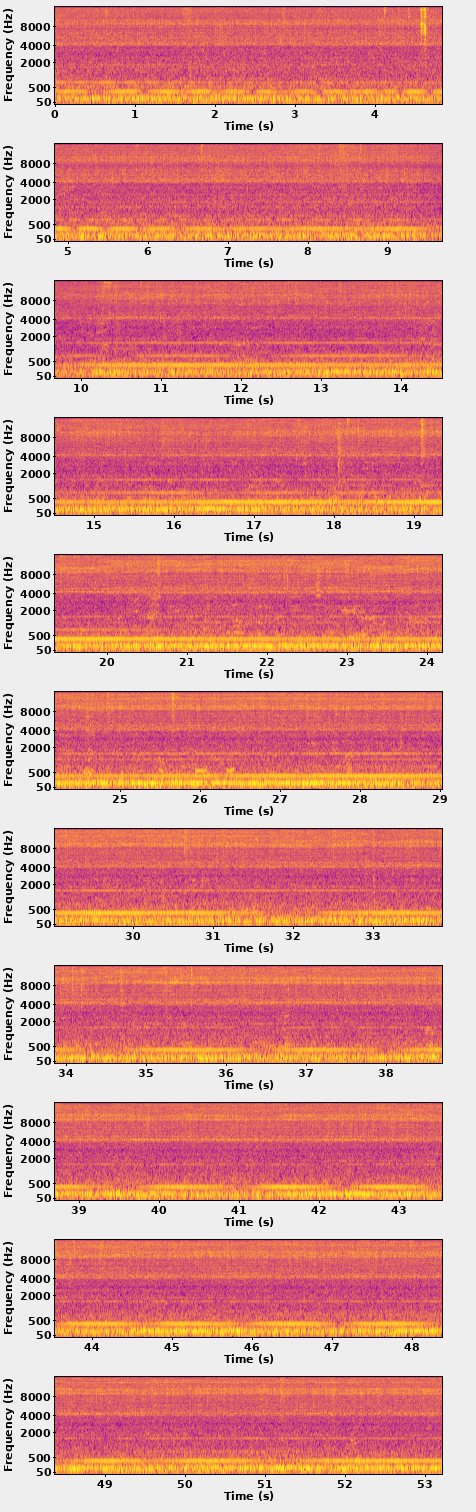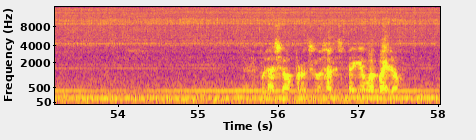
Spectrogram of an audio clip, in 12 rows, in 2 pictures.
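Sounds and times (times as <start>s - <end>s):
jet engine hum and rumble: 0.0s - 58.0s
pulsing droning tone: 0.0s - 58.0s.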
